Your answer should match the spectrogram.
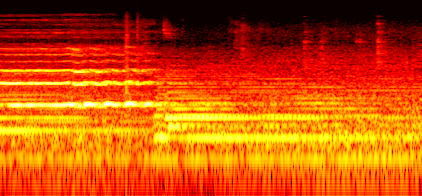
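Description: A woman's voice holds a long sung note with slight vibrato over grand piano, ending about one and a half seconds in. A new piano chord then rings and slowly fades.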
